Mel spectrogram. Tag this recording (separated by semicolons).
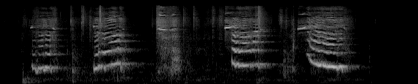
CZ; Czech; Pansk; Panska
